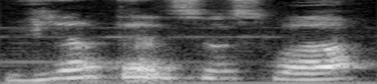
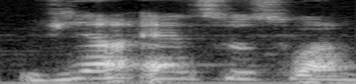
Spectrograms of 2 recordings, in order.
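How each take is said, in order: First: A t sound links the verb and pronoun. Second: The vowels run together with no t sound. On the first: The speaker calls it right. "ते सुनाई देता है" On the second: The speaker calls it wrong. "नहीं बोला जाता"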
